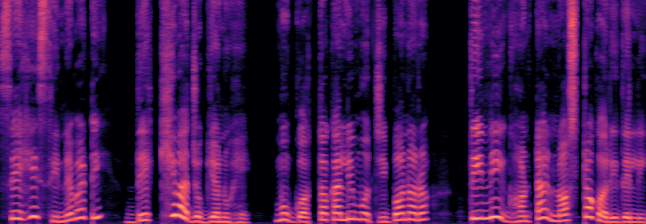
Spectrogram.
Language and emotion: Odia, disgusted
